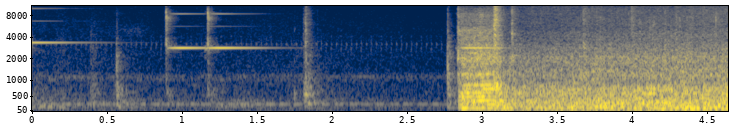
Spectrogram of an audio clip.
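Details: LG Tromm front-load dryer after drum roller replacement, which cured loud banging/clunking: a few control beeps, then steady even whoosh of drum turning with no thumping; normal drum running.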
